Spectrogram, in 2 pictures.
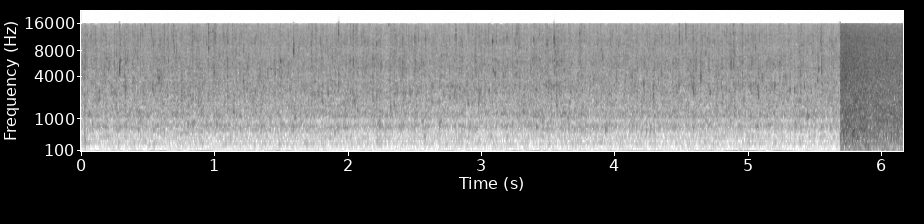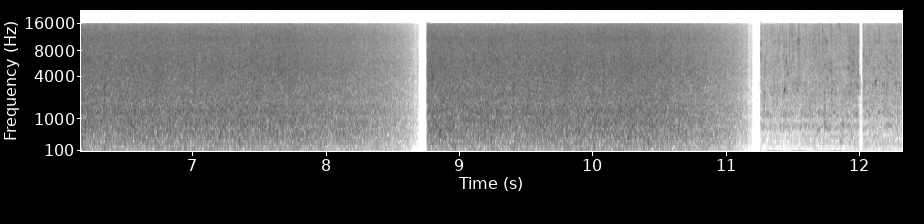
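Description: Water boiling in a stainless-steel pot, a faint bubbling hiss with small crackles. About six seconds in, a geyser takes over: a much louder, steady rushing hiss in two stretches, each cut off abruptly.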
